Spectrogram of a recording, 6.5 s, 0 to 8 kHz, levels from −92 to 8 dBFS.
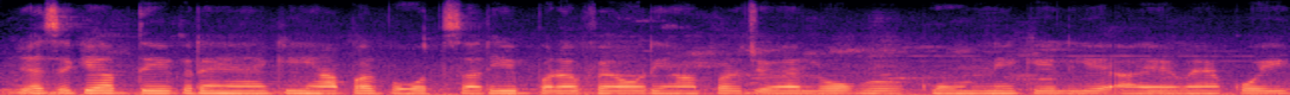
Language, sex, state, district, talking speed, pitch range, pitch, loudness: Hindi, female, Punjab, Kapurthala, 240 wpm, 185-195 Hz, 190 Hz, -15 LUFS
